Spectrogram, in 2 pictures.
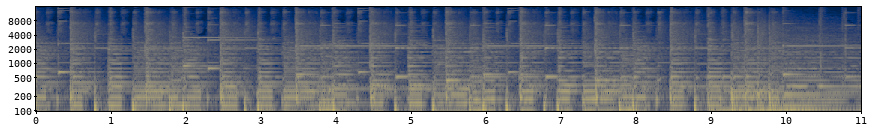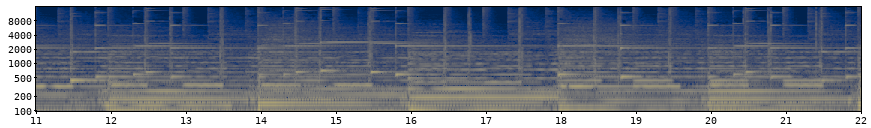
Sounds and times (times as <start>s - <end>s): Music: 0.0s - 22.0s.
